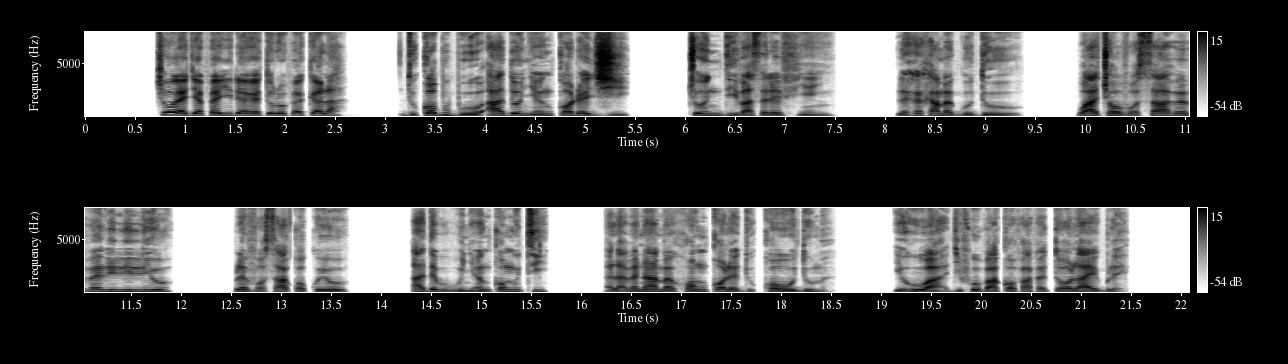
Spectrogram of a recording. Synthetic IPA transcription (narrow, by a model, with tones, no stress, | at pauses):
t͡ʃo˦ɛ˨d͡ʒɛ˨ɸɛ˦ji˨ɖɛ˦ɣɛ˨t̪o˦ɖo˦ɸe˦kɛ˦la˦ | d̪u˨kɔ˦bu˦bu˨wo˦ʔa˨d̪o˦ɲɛ̃˨ŋ̩˦kɔ˦ɖɛ˦d͡ʑi˨ | t͡ʃo˦ŋ̩˨d̪i˦va˦sɛ˦ɖɛ˦fi˦e˨ɲĩ˦ | le˨xɛ˦xa˦mẽ˨ɡo˨d̪o˨ | wo˦a˨t͡ʃɔ˦vɔ˨sa˦˨ɸɛ˦βɛ̃˦li˦li˦li˦wo˦ | k͡plɛ˦vɔ˨sa˦˨kɔ˨kɔ˦ɛ˦wo˦ | a˨d̪e˦bu˨bu˨ɲɛ̃˨ŋ̩˦kɔ˦ŋũ˦t̪i˦ | e˦la˨be˦nã˦mɛ̃˨xɔ˦ŋ̩˦kɔ˦lɛ˨d̪u˨kɔ˦wo˦d̪o˨mɛ̰˨ | je˨ɦo˦wa̰˨d͡ʑi˨ɸo˦va˨kɔ˦ɸa˦ɸe˦t̪ɔ˦la˦ɛ˦ɡ͡blɛ̰˨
